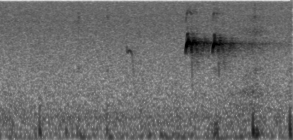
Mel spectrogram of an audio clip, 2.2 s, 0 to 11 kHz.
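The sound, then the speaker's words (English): A wild bird calls loudly with a short burst of sharp, high chirps, two quick notes close together, heard over quiet outdoor background with a few low thumps. “That's 384 calling loudly and back.”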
